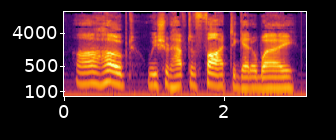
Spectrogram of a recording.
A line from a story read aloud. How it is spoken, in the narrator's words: he said sadly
